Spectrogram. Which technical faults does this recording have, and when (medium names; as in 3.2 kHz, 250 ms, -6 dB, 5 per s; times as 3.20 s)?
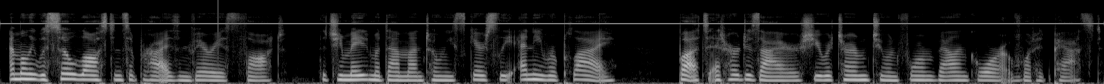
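whine 6.9 kHz -28 dBFS
2.18 s: pop -7 dBFS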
